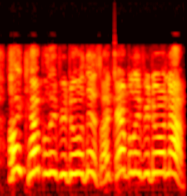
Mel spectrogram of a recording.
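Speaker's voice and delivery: mocking, high, whiny voice.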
